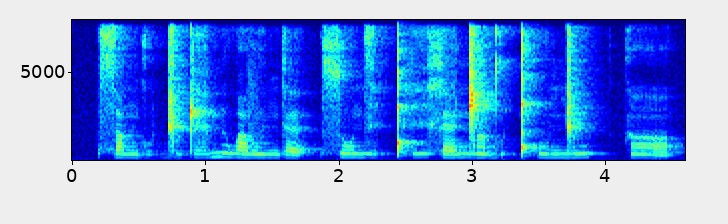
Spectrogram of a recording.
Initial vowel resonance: oral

